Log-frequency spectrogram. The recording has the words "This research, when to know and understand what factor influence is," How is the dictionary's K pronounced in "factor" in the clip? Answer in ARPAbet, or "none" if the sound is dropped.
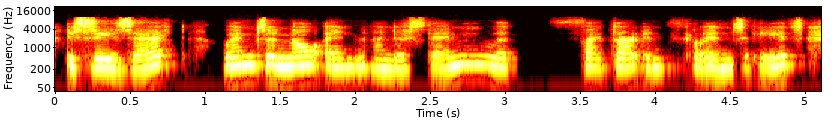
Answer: none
